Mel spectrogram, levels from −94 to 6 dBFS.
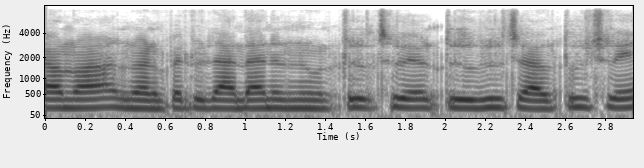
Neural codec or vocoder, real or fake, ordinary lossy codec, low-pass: autoencoder, 22.05 kHz, a latent of 192 numbers a frame, VITS, trained on many speakers; fake; none; 7.2 kHz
